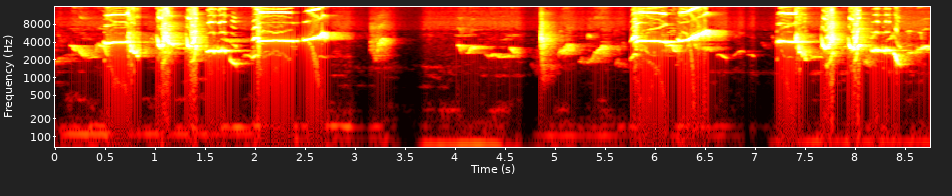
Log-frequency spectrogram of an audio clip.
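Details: Oriental magpie-robin singing with full, clear voice as bait for a spotted young bird in molt; clusters of shrill upswept whistles and harsh chips, repeated in three bursts with quiet gaps and a low hum.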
